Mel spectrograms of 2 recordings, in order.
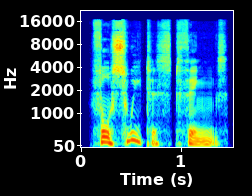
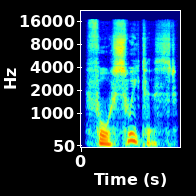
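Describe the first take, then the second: First: Slow, deliberate, with "For" falling; slow poem reading. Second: "for sweetest" said evenly and softer, no push on "for". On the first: Acted. Lecturer reads the final couplet slowly. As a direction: draw out the words. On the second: Shown as a demonstration. Lecturer shows the even regular rhythm of "for sweetest". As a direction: keep "for sweetest" level and quiet. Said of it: "The even tone of the regular".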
